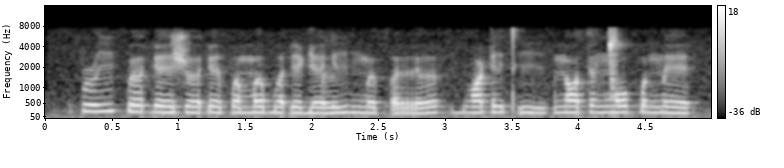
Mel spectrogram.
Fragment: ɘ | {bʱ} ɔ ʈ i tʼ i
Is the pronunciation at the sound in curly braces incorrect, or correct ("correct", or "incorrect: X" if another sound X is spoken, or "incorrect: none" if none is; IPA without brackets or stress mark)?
correct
